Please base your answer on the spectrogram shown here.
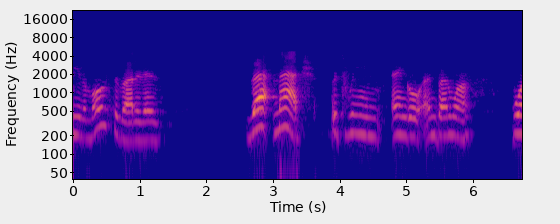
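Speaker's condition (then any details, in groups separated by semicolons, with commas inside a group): Cerebral palsy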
